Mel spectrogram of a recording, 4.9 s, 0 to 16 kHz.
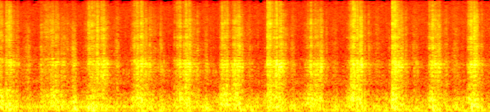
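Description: A solid white carved bar of soap is held in the hand and scratched and scraped with fingernails, shedding fine soap flakes. Dry, bright scraping strokes repeat at a loose rhythm of roughly two to three per second, each with a band near 2 kHz, over a constant low rumble.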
